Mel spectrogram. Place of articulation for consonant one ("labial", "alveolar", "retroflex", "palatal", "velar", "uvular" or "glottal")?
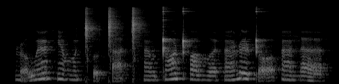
retroflex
